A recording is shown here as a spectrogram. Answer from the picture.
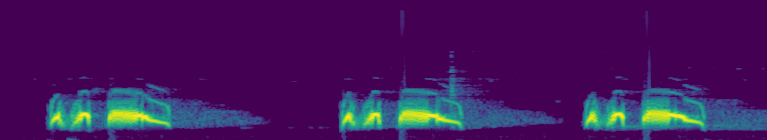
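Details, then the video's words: Spotted dove decoy cooing to lure wild doves in the early morning: three phrases, each of short coos running into a long, sliding, falling coo, separated by about two seconds of silence, with no other sounds. "Tiếng chim cu gáy rút bổi nhanh về - kích bổi nhanh nổi"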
